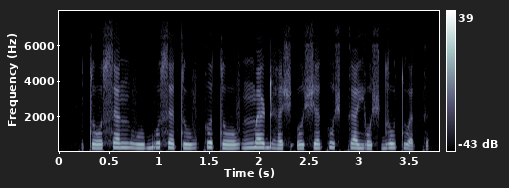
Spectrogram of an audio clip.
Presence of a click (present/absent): absent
